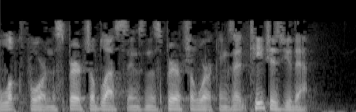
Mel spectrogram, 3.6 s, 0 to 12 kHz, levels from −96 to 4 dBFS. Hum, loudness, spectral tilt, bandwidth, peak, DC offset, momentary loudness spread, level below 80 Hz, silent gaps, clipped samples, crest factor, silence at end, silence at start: none; -30 LUFS; -5.5 dB/octave; 6.4 kHz; -10 dBFS; under 0.1%; 6 LU; -52 dBFS; none; under 0.1%; 20 dB; 0.25 s; 0 s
